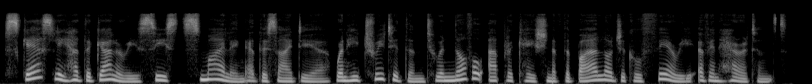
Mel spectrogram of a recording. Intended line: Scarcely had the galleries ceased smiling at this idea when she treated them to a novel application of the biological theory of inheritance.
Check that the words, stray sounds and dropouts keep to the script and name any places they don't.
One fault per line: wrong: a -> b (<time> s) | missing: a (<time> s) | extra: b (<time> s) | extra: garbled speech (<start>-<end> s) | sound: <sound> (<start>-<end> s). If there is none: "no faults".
wrong: she -> he (3.5 s)
sound: dropout (7.8-7.8 s)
